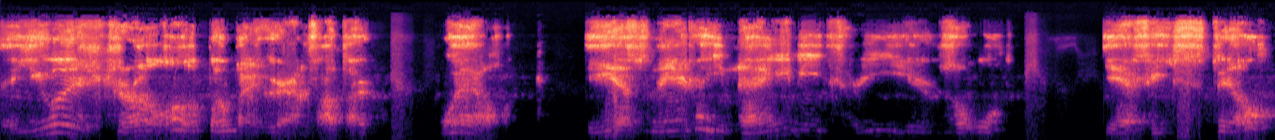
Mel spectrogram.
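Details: Adult male after a stroke in the brainstem and other brain areas, reading part of the Grandfather Passage; mixed ataxic dysarthria.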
